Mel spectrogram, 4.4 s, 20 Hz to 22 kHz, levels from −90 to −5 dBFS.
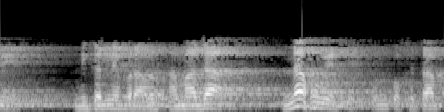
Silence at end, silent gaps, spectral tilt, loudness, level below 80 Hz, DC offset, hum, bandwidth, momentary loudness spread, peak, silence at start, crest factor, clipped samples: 0 s; none; -2 dB/octave; -19 LUFS; -62 dBFS; under 0.1%; none; 5.8 kHz; 15 LU; 0 dBFS; 0 s; 20 dB; under 0.1%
